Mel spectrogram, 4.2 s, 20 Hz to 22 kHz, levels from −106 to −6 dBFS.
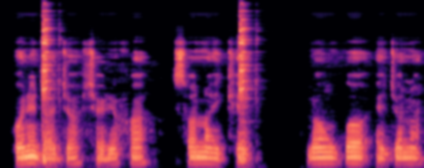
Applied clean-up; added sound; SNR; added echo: classical method Wiener filter.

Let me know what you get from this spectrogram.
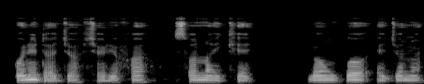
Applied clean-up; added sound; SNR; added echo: none; none; none; none.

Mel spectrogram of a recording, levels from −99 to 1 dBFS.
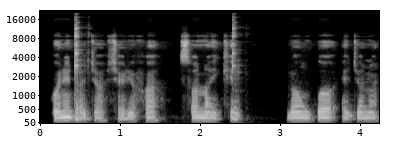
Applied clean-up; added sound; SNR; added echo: neural mask model RNNoise.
